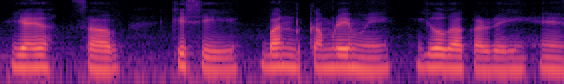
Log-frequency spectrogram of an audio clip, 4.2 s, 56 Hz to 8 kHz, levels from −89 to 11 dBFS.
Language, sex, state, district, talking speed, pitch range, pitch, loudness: Hindi, male, Bihar, Muzaffarpur, 140 wpm, 135-155 Hz, 145 Hz, -27 LUFS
